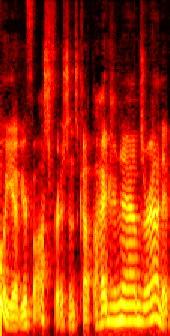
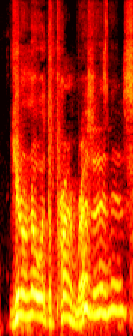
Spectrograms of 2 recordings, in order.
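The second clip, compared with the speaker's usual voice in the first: mock very high, condescending, talking-down disbelief; 9 semitones higher, 4 dB louder than usual. Acting out his reply to a question: imitating condescending disbelief. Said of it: "And he'll be like".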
